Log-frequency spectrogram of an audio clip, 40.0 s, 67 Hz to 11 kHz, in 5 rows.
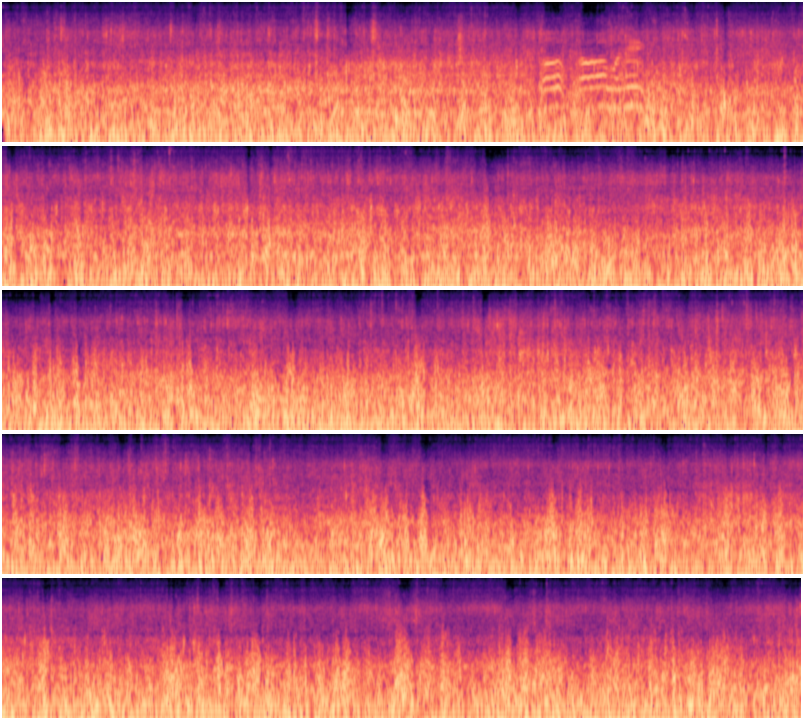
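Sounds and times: bike rattling: 0.0s - 40.0s
bike tyres crunching on gravel: 0.0s - 40.0s
wind buffeting microphone: 0.0s - 40.0s.

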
